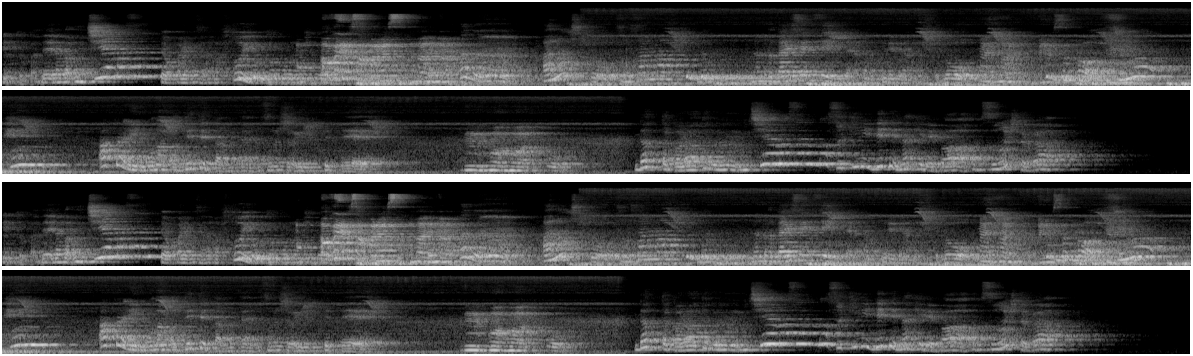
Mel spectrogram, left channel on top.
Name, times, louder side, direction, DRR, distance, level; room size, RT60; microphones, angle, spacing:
voice 1, 0.0-3.3 4.2-5.1 5.4-7.1 7.5-9.7 10.6-11.5 11.9-12.3 12.9-15.6 17.3-17.5 18.2-22.4, right 1 dB, 5° right, -6 dB, 0.3 m, -23 dB
sound 1, 2.1-12.9, left 1 dB, 90° left, 1.4 m, -26 dB
voice 2, 3.2-4.6 9.8-11.3 16.5-17.2, right 2 dB, 35° right, -2 dB, 0.8 m, -22 dB
sound 2, 5.8-18.1, right 2 dB, 90° right, 1.0 m, -37 dB
4.8 x 3.3 x 3.1 m, 1.3 s
head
